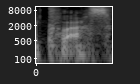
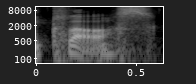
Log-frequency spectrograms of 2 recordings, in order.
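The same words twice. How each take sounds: First: "class" with a short flat a, like "klass"; Midlands "class". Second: "class" with a long broad ah, like "clahss"; posh "class". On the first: A Leicester nurse showing her home way to say "class", with a short flat "a". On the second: A nurse showing the southern way to say "class", with a long "ah". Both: Shown as a demonstration. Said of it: "which shows that I'm not high class".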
